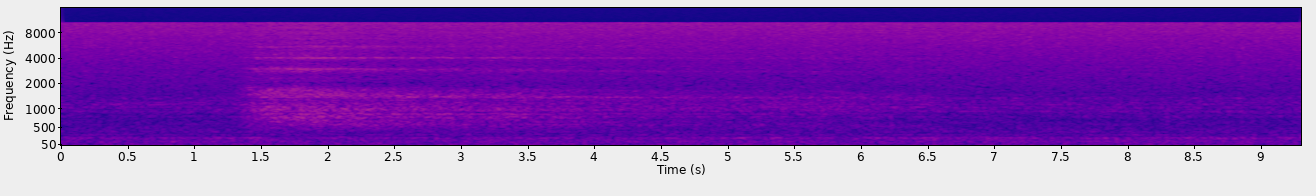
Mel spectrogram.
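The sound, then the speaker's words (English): Slow, deep breathing during a guided relaxation exercise: one long, airy breath begins after a moment and gradually fades, soft and faint over a steady background hiss. “Breathe in fully and breathe out.”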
